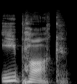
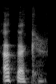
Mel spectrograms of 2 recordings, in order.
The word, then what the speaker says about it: epoch: called the anthropocene epoch you say Epoch because I say epic did I get do I get it wrong yeah you got it wrong oh epic is epic this is Epoch Epoch I don't take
